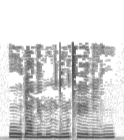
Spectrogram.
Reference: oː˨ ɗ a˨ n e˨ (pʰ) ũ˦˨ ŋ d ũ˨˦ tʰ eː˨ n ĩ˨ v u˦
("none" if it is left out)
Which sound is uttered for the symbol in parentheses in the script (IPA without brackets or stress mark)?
m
